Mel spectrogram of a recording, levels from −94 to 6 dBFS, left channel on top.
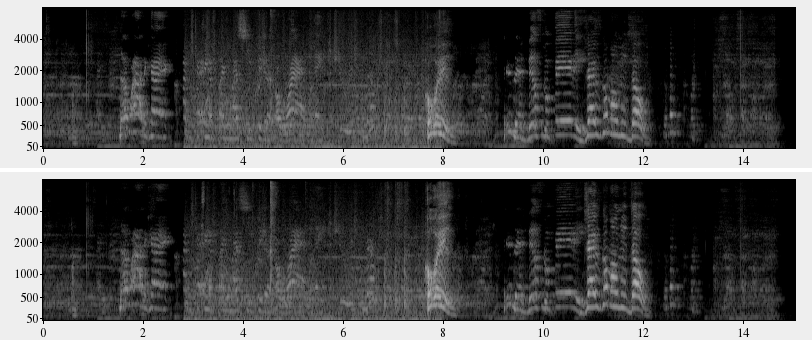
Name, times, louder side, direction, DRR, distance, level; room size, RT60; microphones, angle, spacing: voice 1, 0.0-1.6 3.0-3.6 4.7-4.8 6.1-7.7 8.0-9.0 9.5-9.6 11.4-11.9 12.4-12.6 13.0-13.1 13.4-14.7, left 3 dB, 65° left, 4.1 m, -53 dB
voice 2, 1.5-2.5 2.8-5.7 9.2-10.9, left 3 dB, 90° left, 2.5 m, -42 dB
sound 1, 2.8-8.0, left 1 dB, 25° left, 1.7 m, -46 dB
voice 3, 3.3-4.0 4.5-4.7 6.0-7.4 7.6-8.3 10.7-12.2, right 4 dB, 70° right, 1.0 m, -34 dB
16.0 x 15.5 x 3.7 m
head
